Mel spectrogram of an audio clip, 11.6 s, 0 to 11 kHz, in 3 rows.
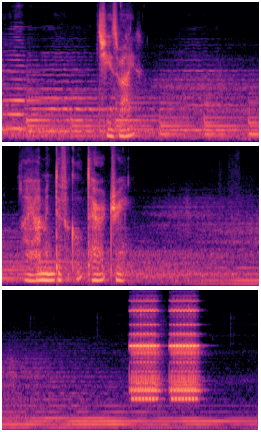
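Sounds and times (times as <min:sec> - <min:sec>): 
speech: 0:01.5 - 0:02.2, 0:04.2 - 0:05.8
telephone ringing in bright bursts: 0:09.6 - 0:11.0.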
